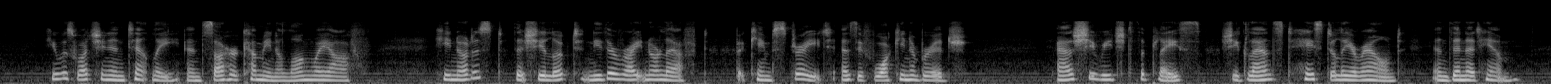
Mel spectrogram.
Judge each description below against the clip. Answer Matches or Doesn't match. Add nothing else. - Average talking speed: Matches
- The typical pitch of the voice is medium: Doesn't match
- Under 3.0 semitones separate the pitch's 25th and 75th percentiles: Matches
